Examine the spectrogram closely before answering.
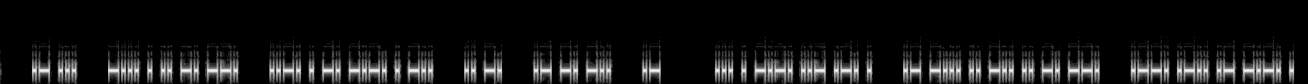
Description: Morse code, heard as a keyed tone, about 37 wpm, 650 Hz. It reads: AS BEING FENCED IN AND A SECURE ABIDING PLACE
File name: Book Two / 10-Chapter 10 - Epilogue - 36 WPM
